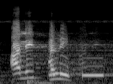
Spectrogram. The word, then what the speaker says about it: আলিফ: আলিফ যখন আমরা উচ্চারণ করব এই আলিফে কোন ধরনের টান থাকবে না। একেবারে ক্লিনভাবে উচ্চারণ করতে হবে এবং এইটার মধ্যে আপনার কোন ধরনের কি বলে টান দেওয়া অথবা অপরিষ্কার এই জাতীয় কিছুই থাকবে না। একেবারে নিখুত হবে এবং উচ্চারণটা খুব কাটা কাটা হবে। পরিষ্কার হবে।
